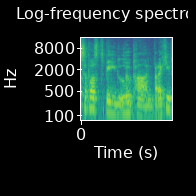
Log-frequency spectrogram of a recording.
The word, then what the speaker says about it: Lupin: I keep bouncing back and forth on the pronunciation of that. I know it's supposed to be Lupon, but I keep saying Lupin because that's how it's spelled.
